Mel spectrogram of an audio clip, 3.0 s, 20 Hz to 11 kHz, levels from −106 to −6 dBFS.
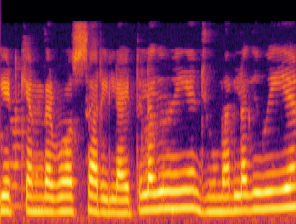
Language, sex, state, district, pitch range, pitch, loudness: Hindi, female, Bihar, Vaishali, 215-250 Hz, 225 Hz, -14 LUFS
